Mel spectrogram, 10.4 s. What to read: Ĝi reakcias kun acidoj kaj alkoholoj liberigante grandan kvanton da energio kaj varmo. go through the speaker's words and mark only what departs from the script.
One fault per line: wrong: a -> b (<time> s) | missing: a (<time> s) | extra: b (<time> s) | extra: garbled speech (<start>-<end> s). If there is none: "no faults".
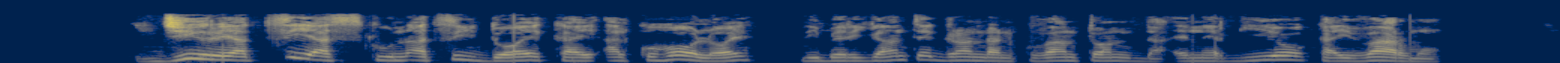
no faults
